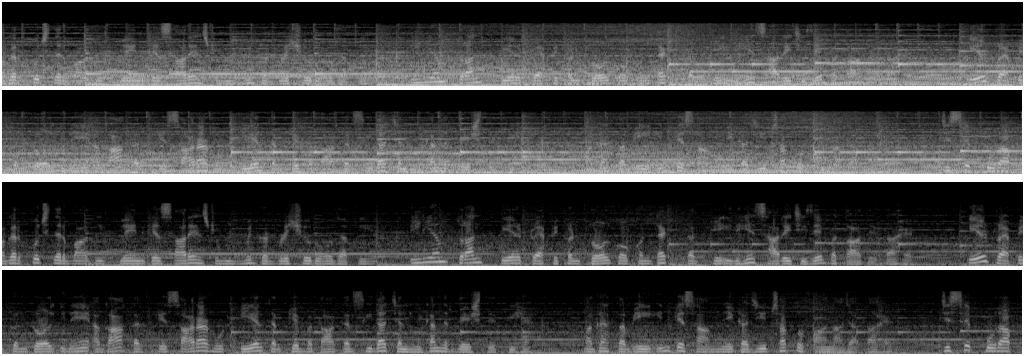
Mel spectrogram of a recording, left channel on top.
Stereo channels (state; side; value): quieter; right; 10.6 dB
